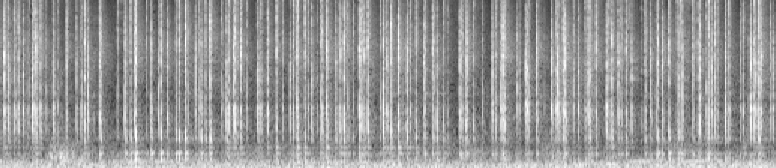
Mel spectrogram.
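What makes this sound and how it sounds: Long nails tap rapidly on an upright, hollow stainless steel cylinder canister, making a steady stream of quick, bright clicking taps with very little ring. A faint low hum sits underneath throughout.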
